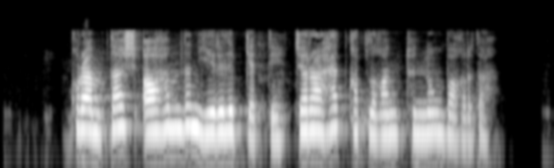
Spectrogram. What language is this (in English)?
Uyghur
